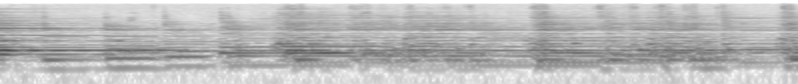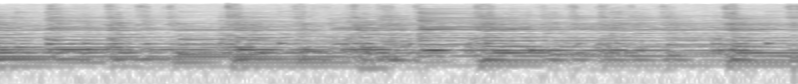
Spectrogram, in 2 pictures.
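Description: Background music: an acoustic instrumental of plucked string instruments playing a steady, lively tune.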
